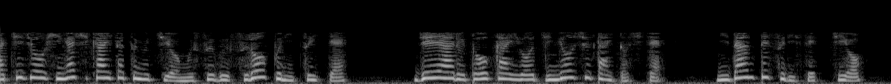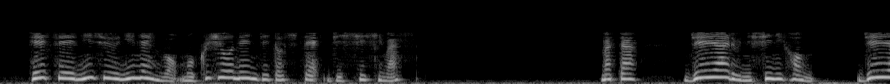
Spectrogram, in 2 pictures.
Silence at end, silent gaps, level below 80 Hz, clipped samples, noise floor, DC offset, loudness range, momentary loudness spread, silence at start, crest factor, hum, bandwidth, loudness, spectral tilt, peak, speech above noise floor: 0 s; none; -52 dBFS; under 0.1%; -49 dBFS; under 0.1%; 7 LU; 12 LU; 0 s; 14 dB; none; 4.7 kHz; -27 LUFS; -10 dB/octave; -12 dBFS; 24 dB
